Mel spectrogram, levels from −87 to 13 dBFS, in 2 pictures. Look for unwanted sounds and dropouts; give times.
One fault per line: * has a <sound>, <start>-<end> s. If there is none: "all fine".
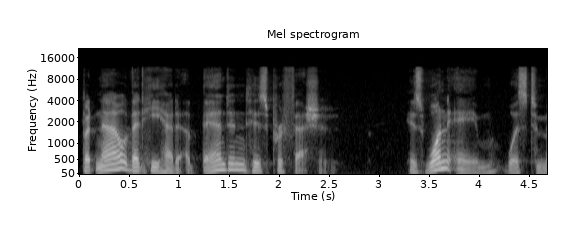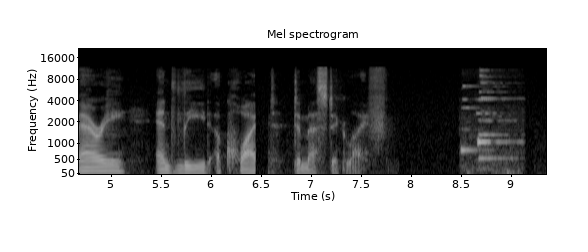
* has a dropout, 6.4-6.6 s
* has a sniff, 8.5-9.2 s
